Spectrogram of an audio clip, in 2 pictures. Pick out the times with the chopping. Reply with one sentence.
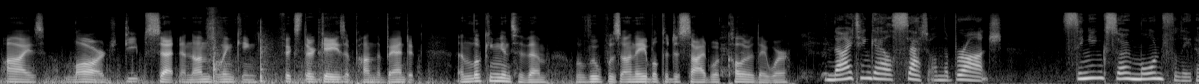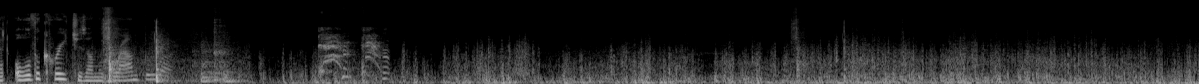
The chopping can be heard from 2.0 to 3.5 s, from 13.0 to 14.5 s and from 19.9 to 21.2 s.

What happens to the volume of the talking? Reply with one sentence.
The loudness of the talking stays about the same.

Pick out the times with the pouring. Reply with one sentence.
You can't hear the pouring here.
